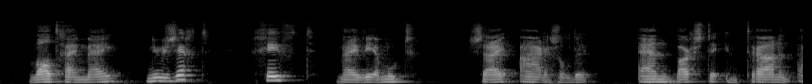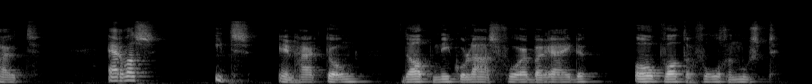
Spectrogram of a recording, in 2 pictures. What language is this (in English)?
Dutch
